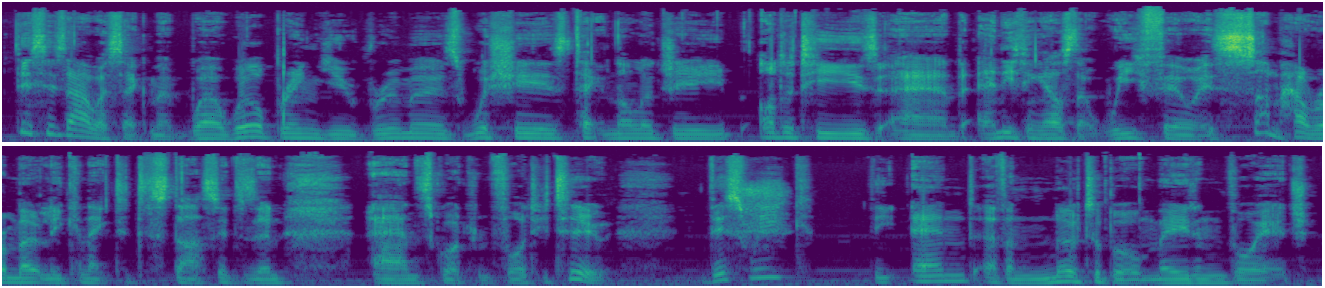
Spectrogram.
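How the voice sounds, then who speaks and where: A man's voice: mid-range voice, lively intonation, normal speed, a little mellow. A man co-hosting a podcast, reading a scripted news segment with wry, sarcastic asides. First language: not Chinese. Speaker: podcast co-host.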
